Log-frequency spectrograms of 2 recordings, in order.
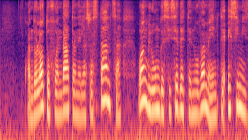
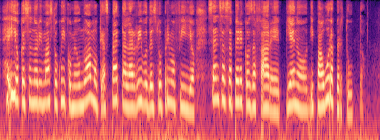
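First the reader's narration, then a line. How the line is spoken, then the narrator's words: Laughing speech. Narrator (Italian): Allora anche Wang Lung rise, si alzò e batté le mani, poi rise ancora e disse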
